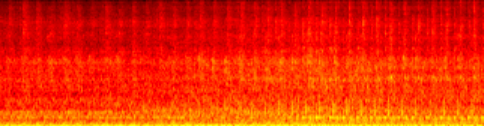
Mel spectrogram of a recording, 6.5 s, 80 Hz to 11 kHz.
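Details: 1983 K5 Blazer with a swapped diesel, first start after 10–15 s of glow plugs: a deep, steady idle with an even thrum and a loud open-intake roar, no knocks or misses, 40 psi oil pressure.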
